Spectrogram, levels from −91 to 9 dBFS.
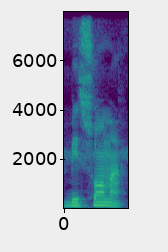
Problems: none marked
